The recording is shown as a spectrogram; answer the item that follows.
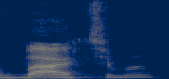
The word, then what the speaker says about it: Batman: chama Beco do Batman aqui mais uma pronúncia bem brasileira né o Batman que é um lugar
